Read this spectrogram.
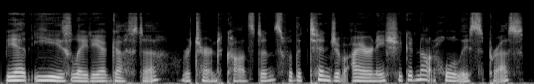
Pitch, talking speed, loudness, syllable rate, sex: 170 Hz, 190 wpm, -19 LUFS, 5.7 syllables/s, female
